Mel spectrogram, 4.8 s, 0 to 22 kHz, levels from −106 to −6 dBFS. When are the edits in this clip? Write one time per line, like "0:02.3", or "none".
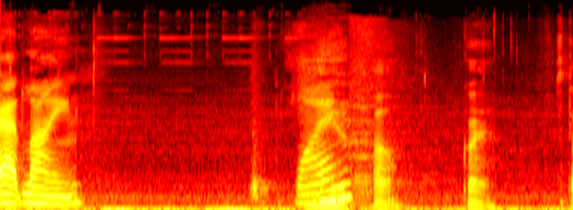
none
